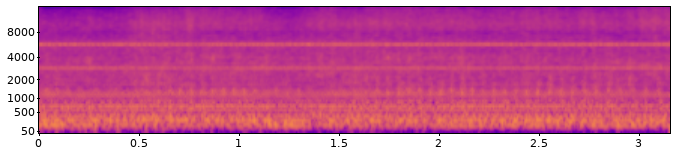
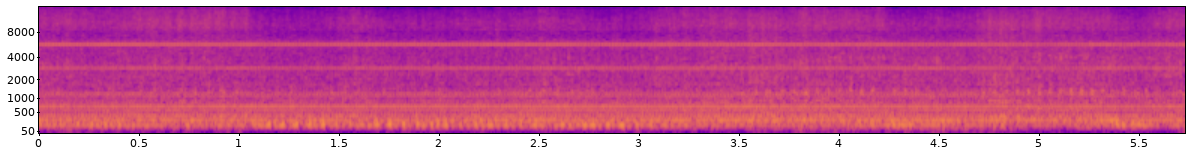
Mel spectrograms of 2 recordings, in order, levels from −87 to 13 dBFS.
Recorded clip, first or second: second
